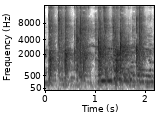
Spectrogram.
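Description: A small group of people clapping in quick, uneven claps, with voices talking over it.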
